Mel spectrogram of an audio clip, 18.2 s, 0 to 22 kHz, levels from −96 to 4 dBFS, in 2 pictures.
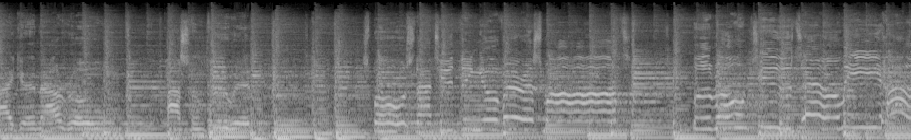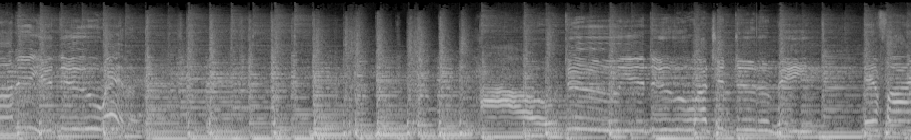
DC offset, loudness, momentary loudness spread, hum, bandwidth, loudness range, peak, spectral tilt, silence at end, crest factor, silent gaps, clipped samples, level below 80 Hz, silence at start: under 0.1%; -22 LUFS; 3 LU; none; 19 kHz; 2 LU; -6 dBFS; -4.5 dB/octave; 0 s; 14 dB; none; under 0.1%; -30 dBFS; 0 s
